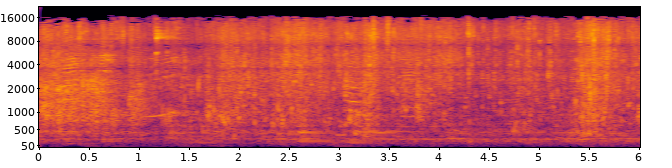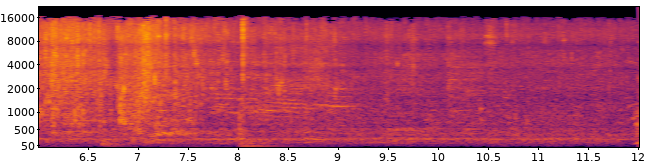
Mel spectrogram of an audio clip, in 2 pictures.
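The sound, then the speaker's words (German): Water splashes and sloshes steadily as a person is immersed during a Christian baptism, with a fuller surge of splashing midway and faint voices murmuring in the background. “so gewiss man das Wasser spürt, so gewiss man da untertauchen, so gewiss hast du dich auch Jesus Christus hergegeben, gehörst ihm.”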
